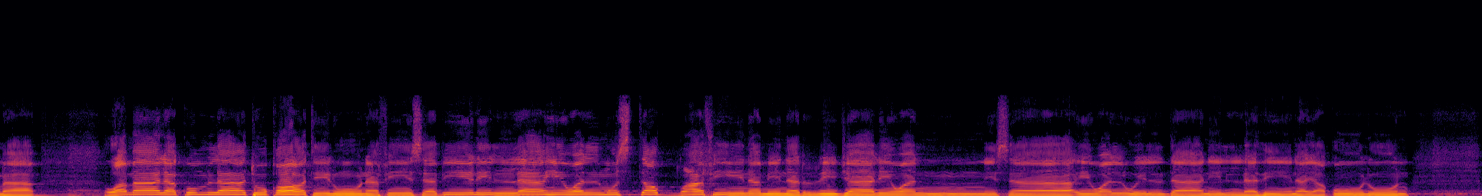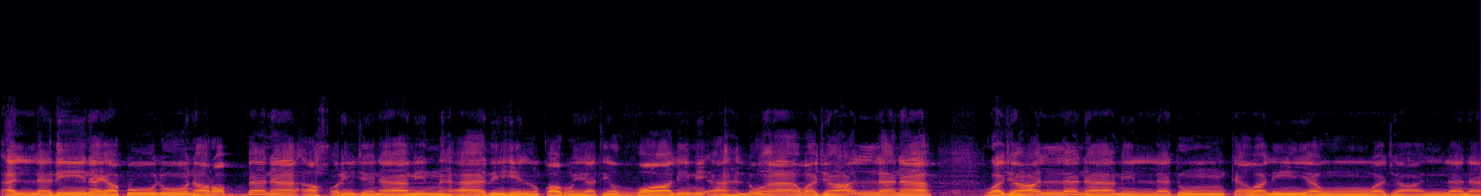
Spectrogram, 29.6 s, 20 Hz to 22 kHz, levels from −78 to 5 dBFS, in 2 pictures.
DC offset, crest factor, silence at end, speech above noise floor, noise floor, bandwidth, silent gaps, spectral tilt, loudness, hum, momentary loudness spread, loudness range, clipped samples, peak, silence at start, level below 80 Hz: under 0.1%; 12 dB; 0 s; 21 dB; -40 dBFS; 10.5 kHz; none; -7 dB/octave; -20 LUFS; none; 5 LU; 2 LU; under 0.1%; -6 dBFS; 0 s; -54 dBFS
